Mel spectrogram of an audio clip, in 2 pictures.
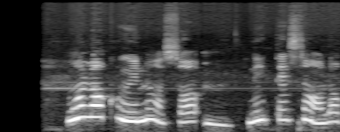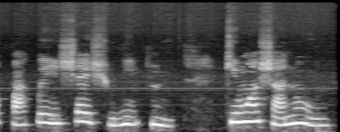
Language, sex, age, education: Yoruba, female, 15-29, tertiary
